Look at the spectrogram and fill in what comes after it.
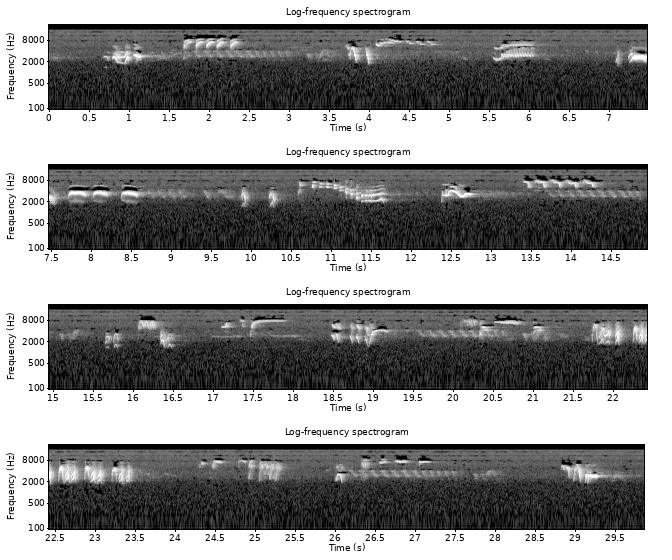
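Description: A songbird singing a varied, high-pitched song of short phrases a second or two apart: whistled notes, quick up-and-down glides, fast trills and rapid runs of repeated notes.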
